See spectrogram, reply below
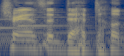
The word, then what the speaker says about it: transcendental: Rich maple syrup, roasted coffee, and velvety chocolate meld together in what can only be described as a transcendental. Thank you. I was putting the emphasis on the wrong syllable. The transcendental drinking experience.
